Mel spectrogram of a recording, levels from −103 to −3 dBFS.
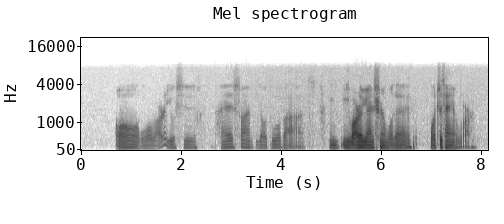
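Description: From 0.88 to 4.31 s, automatic gain rising: after the input dropped by about 10 dB, the gain control lifted its level by about 11 dB over several seconds. Unlike a talker simply moving closer, the room noise swells along with the voice.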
